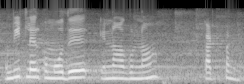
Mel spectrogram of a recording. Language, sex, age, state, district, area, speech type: Tamil, female, 30-45, Tamil Nadu, Thanjavur, rural, spontaneous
